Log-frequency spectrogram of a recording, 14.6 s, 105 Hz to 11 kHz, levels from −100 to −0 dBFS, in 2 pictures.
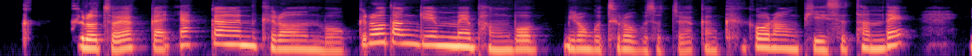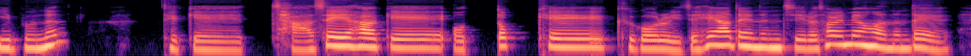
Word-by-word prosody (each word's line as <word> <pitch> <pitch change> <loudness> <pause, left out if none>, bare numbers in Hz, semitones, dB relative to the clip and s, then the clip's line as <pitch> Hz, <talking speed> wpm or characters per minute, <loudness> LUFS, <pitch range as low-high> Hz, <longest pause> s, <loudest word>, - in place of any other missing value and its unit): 그 - - -8 0.3
그렇죠. 205 -5 +4
약간 210 -1 -1
약간 275 0 +2
그런 195 -4 -3
뭐 165 -1 -9
끌어당김의 280 -7 +3
방법 190 -1 -4
이런 195 -4 -2
거 185 - -6
들어보셨죠. 170 -5 -7
약간 170 0 -10
그거랑 210 -2 -2
비슷한데 200 - -2 0.4
이분은 210 - 0 0.7
되게 180 -3 -6 0.2
자세하게 210 0 +2
어떻게 220 +3 -2
그거를 195 -2 -1
이제 175 +1 -5
해야 270 +5 +4
되는 225 -4 +3
지를 205 -2 -3
설명하는데 225 -9 +2
210 Hz, 260 characters per minute, -21 LUFS, 190-245 Hz, 0.7 s, 그렇죠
